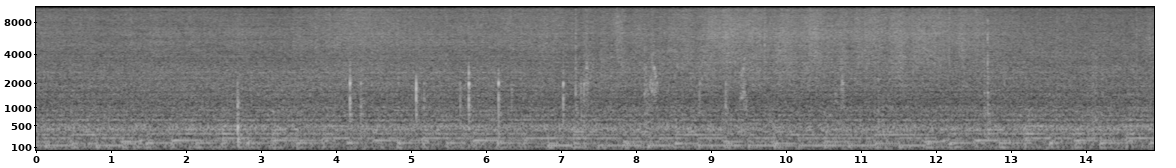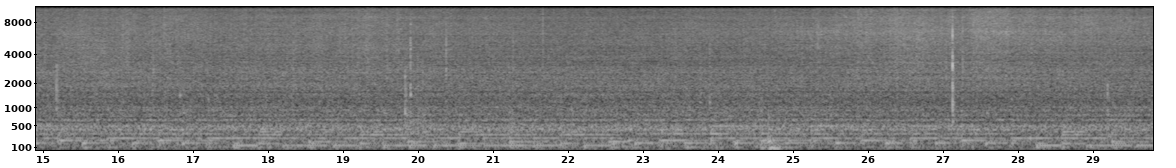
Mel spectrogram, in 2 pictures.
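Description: Fish cake strips and sliced onion sizzling in a hot oiled pan while being stir-fried with wooden spatulas, with an occasional click of wood against the pan.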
